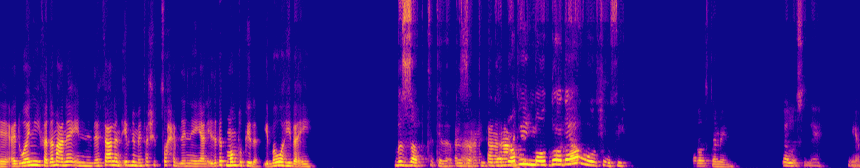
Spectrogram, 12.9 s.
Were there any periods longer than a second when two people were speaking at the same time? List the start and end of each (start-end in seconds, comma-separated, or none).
6.8-8.0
